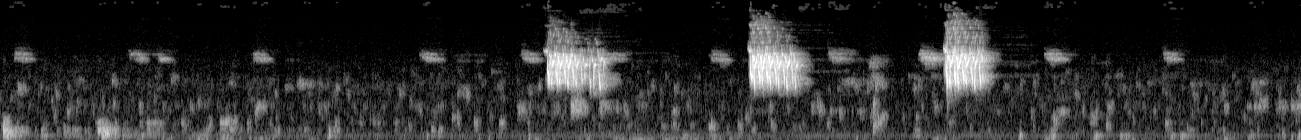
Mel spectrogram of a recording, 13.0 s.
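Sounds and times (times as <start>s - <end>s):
budgerigar chattering calls: 5.5s - 6.1s, 7.5s - 8.1s, 9.4s - 9.9s.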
